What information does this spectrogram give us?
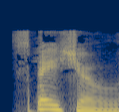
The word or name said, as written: spacial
